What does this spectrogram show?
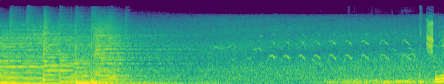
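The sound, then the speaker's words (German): Gulls cry in a series of short, rising squawks over a steady wash of surf on a white, fine-sand beach with palms on the Gulf of Mexico coast of Alabama, with a louder burst of harsh calls near the start and fainter ones trailing off. “Ein paar Möwen, ein paar Palmen.”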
